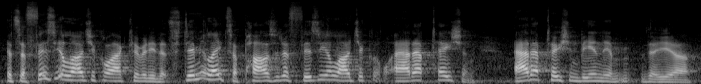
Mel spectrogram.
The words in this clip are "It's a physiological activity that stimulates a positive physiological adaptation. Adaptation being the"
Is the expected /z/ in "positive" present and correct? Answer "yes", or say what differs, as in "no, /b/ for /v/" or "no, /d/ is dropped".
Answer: yes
